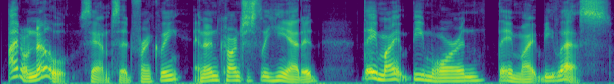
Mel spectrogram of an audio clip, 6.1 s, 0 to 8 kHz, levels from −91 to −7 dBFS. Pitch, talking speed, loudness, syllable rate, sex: 135 Hz, 185 wpm, -19 LUFS, 4.5 syllables/s, male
